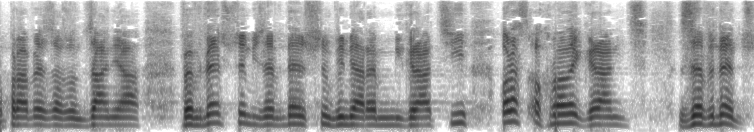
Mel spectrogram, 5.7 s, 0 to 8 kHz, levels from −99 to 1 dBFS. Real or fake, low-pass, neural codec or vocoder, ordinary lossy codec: real; none; none; none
